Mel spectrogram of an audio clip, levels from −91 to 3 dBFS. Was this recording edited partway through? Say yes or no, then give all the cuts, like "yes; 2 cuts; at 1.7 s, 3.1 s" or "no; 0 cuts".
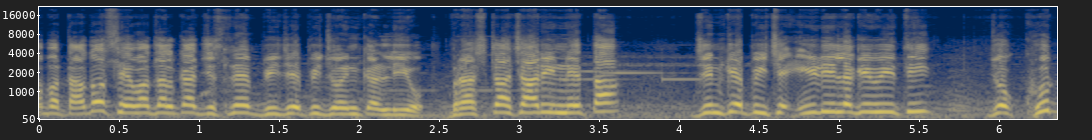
yes; 1 cut; at 2.5 s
